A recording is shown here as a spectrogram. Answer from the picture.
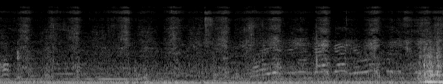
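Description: A mini excavator's engine running steadily in the background, under a quick series of short scraping strokes, about three a second.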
